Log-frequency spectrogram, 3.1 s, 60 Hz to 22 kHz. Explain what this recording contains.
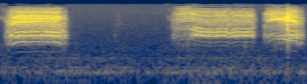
MinoltaV300Zoom1
Zooming the lens/focusing on a Minolta Vectis-300 APS film camera. There are several different sounds in this series, some clicks, some zoom noises.
film-camera, focus, minolta-vectis, photo, servo, vectis, zoom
